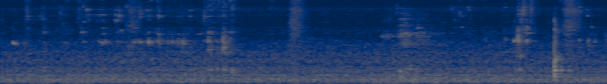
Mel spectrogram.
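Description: Water pouring from a plastic bottle into glass mason-jar mugs, a light trickling fill, with a sharp click near the end.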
